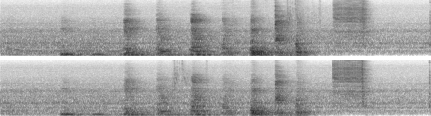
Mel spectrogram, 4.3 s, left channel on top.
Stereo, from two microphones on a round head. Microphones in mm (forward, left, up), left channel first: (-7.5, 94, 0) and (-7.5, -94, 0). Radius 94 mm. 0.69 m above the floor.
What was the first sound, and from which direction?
Running footsteps, 25° left (ahead or behind).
